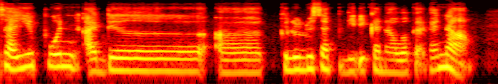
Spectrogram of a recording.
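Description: A woman speaks at a moderate pace. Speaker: early childhood educator. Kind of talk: casual chat.

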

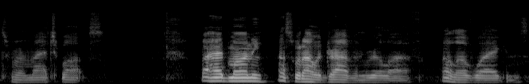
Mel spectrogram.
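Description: In a relaxed tone, a man with a Southern US accent speaks at a moderate pace, his pitch fairly low, his intonation lively and his loudness swinging widely against a quiet background. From US South. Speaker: toy car customizer. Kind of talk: casual video tutorial. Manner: relaxed, rambling with fillers. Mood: relaxed, enthusiastic. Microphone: phone near.

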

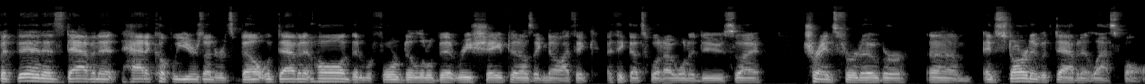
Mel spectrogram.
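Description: Against a quiet background, the speech runs at a very fast pace with hardly any pauses and ordinary pitch variation. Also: man, fairly low pitch for a man. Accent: American. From US South, Mississippi (suburb of Jackson); Mississippi. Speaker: classical school teacher and grad student; classical school teacher. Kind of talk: casual interview chat. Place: home room. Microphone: webcam.

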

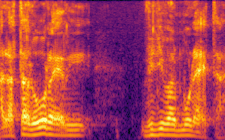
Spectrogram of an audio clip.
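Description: The man's dark, mellow tone is threaded with vocal fry. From Trentino, Giudicarie (Italy); Trentino. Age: 70s. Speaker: knife grinder emigrant. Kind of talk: interview testimony. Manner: halting. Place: home room.

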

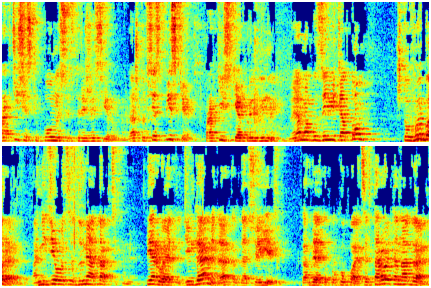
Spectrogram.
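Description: Speaking at a fairly quick pace with lively intonation, a man uses a high pitch while audible room echo surrounds him. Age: young. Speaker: political consultant. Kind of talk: panel debate. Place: meeting room. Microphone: camera far.

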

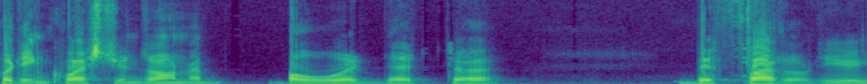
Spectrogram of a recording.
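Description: There is vocal fry in this man's voice as he talks at a fairly slow pace. The background is quiet. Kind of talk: interview answer. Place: studio.

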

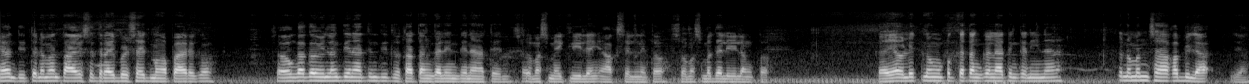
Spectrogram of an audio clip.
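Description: A man talks at a very fast pace in a fairly high pitch with ordinary pitch variation. Noticeable background noise runs underneath. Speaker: DIY auto repair vlogger. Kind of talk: tutorial. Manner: casual, conversational.

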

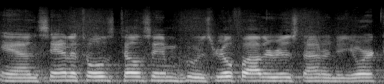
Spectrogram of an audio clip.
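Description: Over light background noise, a man with a high pitch talks at a moderate pace with fairly even intonation. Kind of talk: interview answer. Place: stage.

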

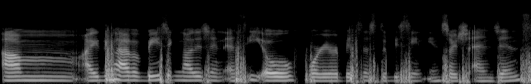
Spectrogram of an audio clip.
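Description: Amid noticeable background noise, a woman speaks with monotone, flat intonation and hardly any pauses, the sound dry with no echo. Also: moderate pace. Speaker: virtual assistant. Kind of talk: job interview. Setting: video call. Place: home room. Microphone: headset.

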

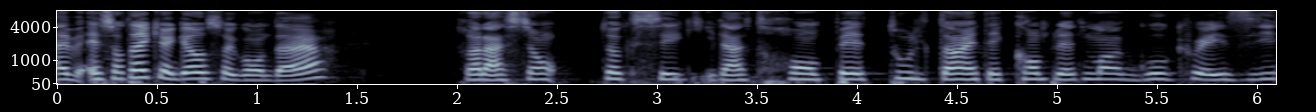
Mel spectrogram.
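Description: Over a quiet background, a woman speaks at a fairly quick pace. Her intonation is monotone and flat. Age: young. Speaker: podcast host; podcast guest. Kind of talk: casual chat. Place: studio. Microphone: studio mic.

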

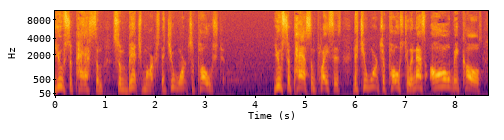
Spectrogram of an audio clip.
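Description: A man's high pitch carries a bright, sharp tone. He speaks at a moderate pace with lively intonation. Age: 30s. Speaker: pastor. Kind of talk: sermon.

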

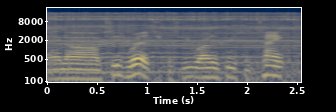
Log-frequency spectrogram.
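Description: Noticeable background noise around a man's dry voice with no echo. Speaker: RC hobby vlogger. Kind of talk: casual vlog chat. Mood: upbeat, joking, laughing. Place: open country. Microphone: phone near.

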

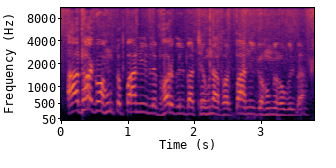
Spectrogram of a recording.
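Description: In a dry sound with no echo and light background noise, a man speaks high with lively intonation. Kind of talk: comic monologue.

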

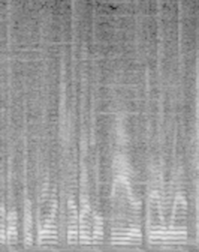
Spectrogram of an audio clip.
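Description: A man talks fairly quickly with clear music playing in the background. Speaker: pilot vlogger. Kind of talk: casual vlog chat. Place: plane. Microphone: headset.

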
